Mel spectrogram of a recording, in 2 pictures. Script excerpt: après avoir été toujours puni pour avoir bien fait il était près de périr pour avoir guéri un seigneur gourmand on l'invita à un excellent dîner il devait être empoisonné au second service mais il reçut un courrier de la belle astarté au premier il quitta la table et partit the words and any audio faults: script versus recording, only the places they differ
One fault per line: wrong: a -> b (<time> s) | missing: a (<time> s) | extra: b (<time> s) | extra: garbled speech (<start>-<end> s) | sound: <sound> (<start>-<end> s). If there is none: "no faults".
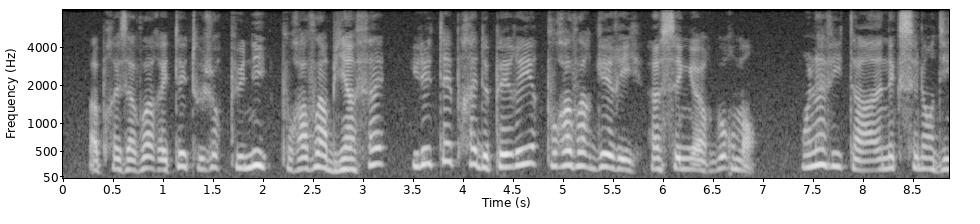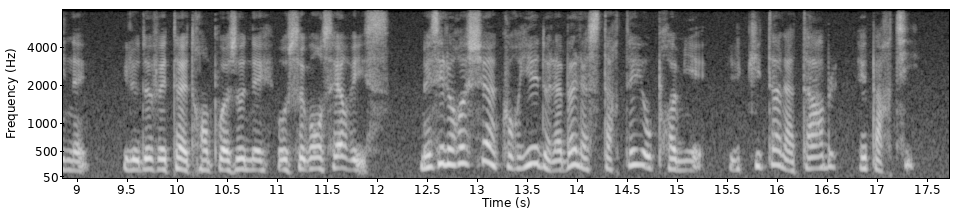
no faults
